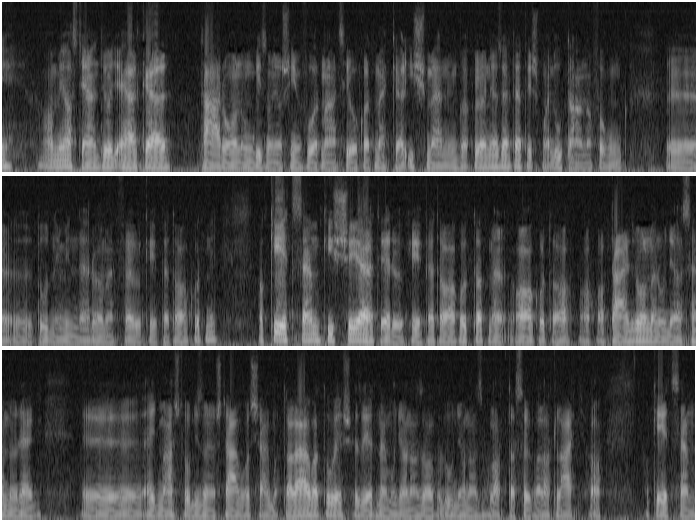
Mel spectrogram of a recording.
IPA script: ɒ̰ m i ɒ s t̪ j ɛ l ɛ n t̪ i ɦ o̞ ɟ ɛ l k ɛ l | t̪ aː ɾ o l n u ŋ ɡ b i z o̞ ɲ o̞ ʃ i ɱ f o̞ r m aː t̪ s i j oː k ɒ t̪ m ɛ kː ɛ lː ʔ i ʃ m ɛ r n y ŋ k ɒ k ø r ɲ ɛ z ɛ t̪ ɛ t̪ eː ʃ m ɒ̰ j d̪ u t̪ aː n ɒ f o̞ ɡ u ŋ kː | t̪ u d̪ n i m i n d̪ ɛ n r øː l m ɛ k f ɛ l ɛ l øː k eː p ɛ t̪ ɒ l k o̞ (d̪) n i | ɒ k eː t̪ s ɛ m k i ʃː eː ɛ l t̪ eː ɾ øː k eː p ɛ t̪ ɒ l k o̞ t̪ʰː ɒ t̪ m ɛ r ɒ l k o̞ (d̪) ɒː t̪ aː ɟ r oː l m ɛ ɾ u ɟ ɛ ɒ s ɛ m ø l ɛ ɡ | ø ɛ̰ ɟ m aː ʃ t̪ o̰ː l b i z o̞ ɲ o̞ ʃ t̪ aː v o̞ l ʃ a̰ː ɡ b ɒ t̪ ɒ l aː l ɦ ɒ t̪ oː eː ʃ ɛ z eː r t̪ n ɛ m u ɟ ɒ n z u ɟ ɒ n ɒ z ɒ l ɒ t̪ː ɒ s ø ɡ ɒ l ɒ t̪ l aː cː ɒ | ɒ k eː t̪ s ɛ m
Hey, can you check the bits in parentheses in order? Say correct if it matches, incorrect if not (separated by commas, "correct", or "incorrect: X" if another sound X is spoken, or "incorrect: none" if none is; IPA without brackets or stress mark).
incorrect: t̪, incorrect: t̪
